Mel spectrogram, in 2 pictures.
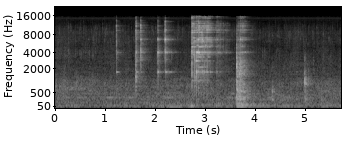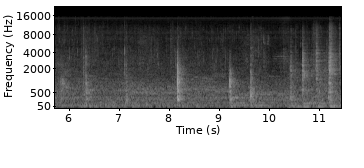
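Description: Metal spoon scraping chopped green capsicum out of a glass bowl into a pan of chilli chicken gravy, then stirring it through, with scattered clinks and scrapes against the pan. The loudest scraping comes about three seconds in.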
